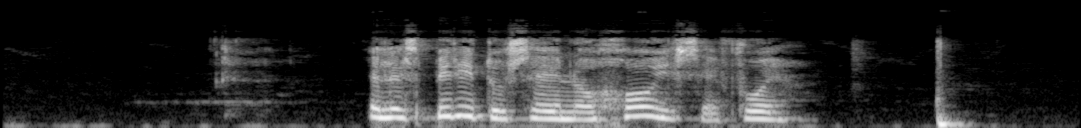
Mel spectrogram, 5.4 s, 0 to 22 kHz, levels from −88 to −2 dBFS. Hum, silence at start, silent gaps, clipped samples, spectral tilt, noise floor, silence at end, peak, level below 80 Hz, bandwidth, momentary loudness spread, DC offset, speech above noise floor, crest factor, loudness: none; 1.1 s; none; under 0.1%; -4 dB/octave; -59 dBFS; 0.6 s; 0 dBFS; -36 dBFS; 9.6 kHz; 9 LU; under 0.1%; 45 dB; 16 dB; -14 LUFS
